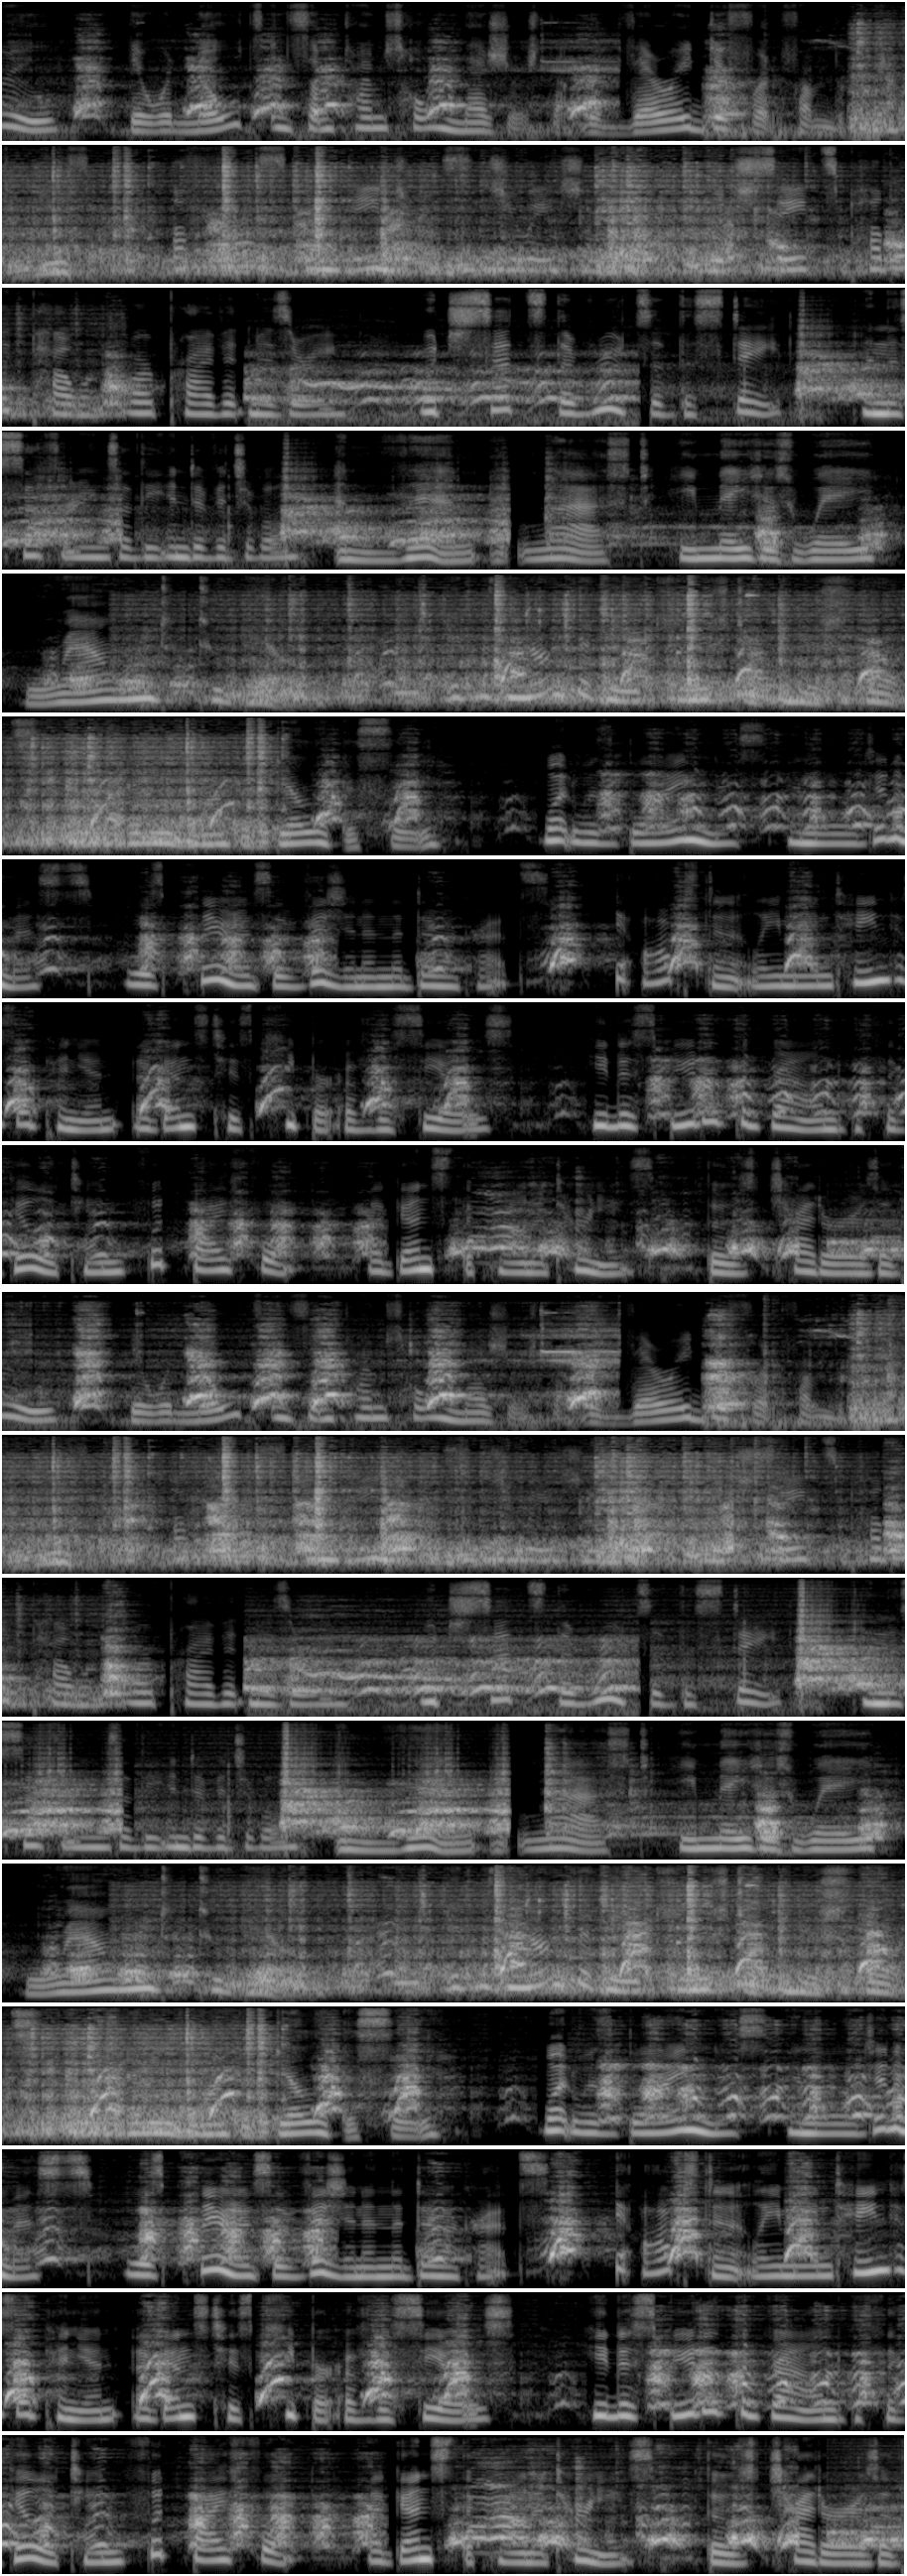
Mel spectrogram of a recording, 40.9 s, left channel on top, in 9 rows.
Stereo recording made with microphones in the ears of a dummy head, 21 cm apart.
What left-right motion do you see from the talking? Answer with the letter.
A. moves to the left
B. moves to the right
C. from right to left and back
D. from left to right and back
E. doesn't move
B.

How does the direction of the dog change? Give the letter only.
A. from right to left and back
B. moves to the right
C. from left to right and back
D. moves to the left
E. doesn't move
E.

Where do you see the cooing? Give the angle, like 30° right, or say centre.
10° right.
